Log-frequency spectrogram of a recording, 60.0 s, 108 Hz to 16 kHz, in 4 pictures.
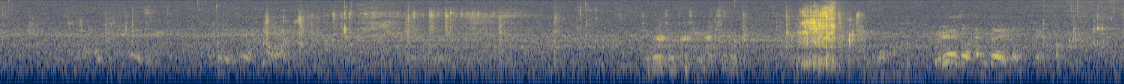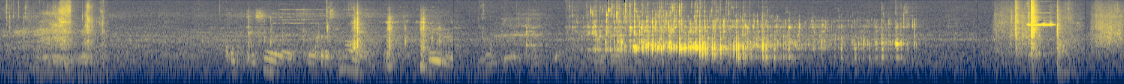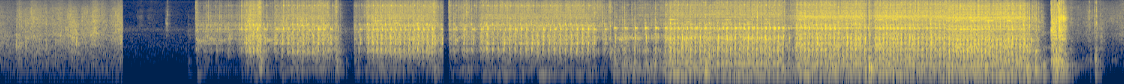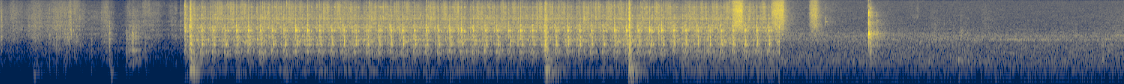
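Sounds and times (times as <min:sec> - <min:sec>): coffee pouring into glass mug: 0:22.5 - 0:27.3
sewing machine stitching: 0:32.6 - 0:44.2, 0:47.4 - 0:55.4.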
